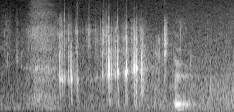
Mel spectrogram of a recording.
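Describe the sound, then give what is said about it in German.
Someone crunches on raw field corn, giving a few quiet, crisp, brittle crunches in a short uneven cluster. “Das Zeug ist ja roh. Ich weiß, ist das nicht wundervoll? So schön knusprig. Natürlich ist es knusprig, es ist ja roh.”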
